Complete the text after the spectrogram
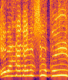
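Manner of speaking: excited, very high, loud gushing voice.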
